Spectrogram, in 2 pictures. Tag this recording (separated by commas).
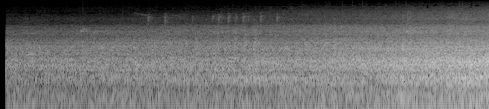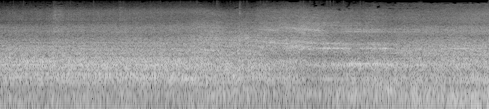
Train, Rail transport, Railroad car, Clickety-clack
